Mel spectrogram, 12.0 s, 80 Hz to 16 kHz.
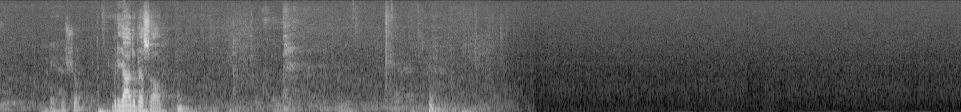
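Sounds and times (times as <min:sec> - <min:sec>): heavy low thump: 0:01.1 - 0:02.8, 0:05.3 - 0:06.0.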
